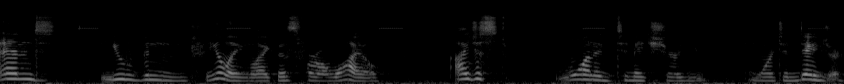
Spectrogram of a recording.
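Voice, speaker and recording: A put-on character voice at middle pitch, fairly slow with long, frequent pauses, over clear background noise. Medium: audio drama. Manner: polite, soft-spoken, dryly humorous.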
